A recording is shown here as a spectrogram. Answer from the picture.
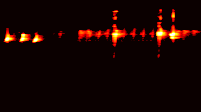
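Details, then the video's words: Sunbird known locally as kolibri ninja, singing energetically: three sharp high chirps, a pause with faint ticking, then two louder high notes near the end. "suara burung kolibri ninja gacor"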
